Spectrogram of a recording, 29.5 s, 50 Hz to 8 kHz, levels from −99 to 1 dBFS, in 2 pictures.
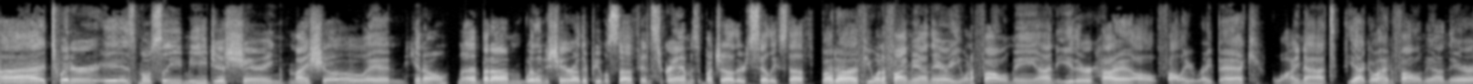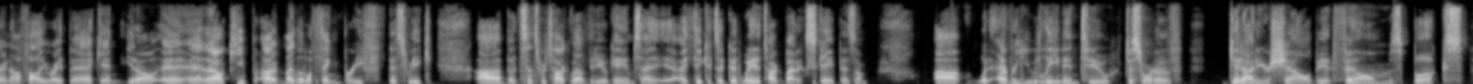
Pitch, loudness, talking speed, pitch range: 150 Hz, -24 LUFS, 240 wpm, 115-175 Hz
